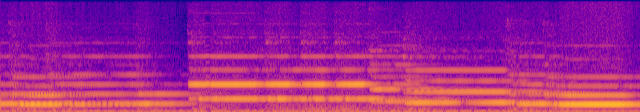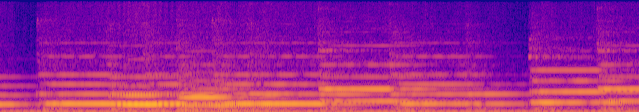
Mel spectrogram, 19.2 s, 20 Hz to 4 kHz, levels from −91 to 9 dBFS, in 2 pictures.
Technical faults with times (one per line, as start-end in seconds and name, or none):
3.08-3.17 short stall from a late packet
